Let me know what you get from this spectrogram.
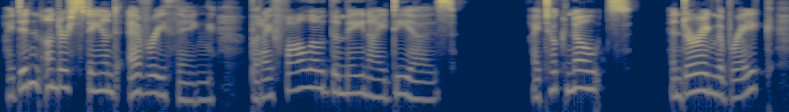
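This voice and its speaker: A woman reading a simple first-person story for English learners, in slow, clearly spoken sentences. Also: lowish voice, dry recording, studio quality.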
